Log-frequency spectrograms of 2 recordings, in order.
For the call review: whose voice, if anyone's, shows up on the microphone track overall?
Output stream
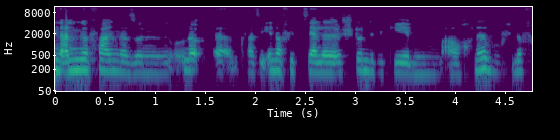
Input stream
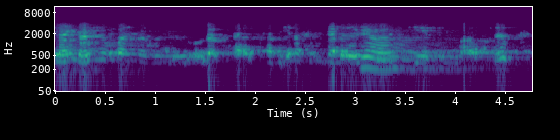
both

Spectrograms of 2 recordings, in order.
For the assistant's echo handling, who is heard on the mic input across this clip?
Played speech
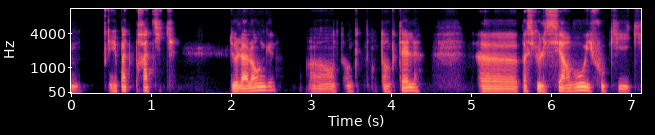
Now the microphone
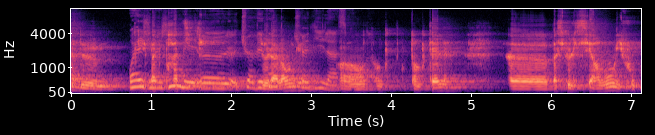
both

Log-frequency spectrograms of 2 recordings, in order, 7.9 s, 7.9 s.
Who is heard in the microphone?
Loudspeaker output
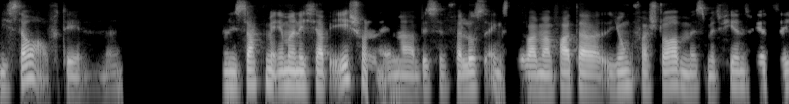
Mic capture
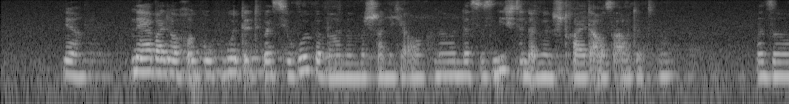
user only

